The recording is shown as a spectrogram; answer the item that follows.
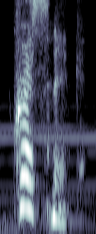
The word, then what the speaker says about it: Kresnik: The other word attached to it is pronounced cre. Which of those first two readings feels right to you? Sound it out. Cre, Snira, cre, snick. Kresnik. Kresnik feels right somehow.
